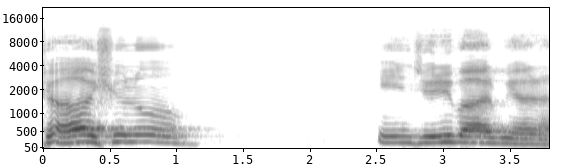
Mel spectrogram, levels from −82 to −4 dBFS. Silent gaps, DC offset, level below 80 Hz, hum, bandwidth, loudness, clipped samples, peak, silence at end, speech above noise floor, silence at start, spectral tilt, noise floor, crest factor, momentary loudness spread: none; under 0.1%; -80 dBFS; none; 15 kHz; -37 LUFS; under 0.1%; -20 dBFS; 0 s; 45 dB; 0 s; -4.5 dB/octave; -82 dBFS; 18 dB; 13 LU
